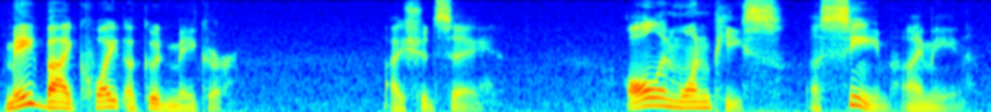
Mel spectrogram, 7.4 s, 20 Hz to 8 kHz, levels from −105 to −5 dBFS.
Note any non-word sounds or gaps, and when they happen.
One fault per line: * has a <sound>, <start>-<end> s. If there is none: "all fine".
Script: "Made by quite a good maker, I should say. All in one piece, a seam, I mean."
all fine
